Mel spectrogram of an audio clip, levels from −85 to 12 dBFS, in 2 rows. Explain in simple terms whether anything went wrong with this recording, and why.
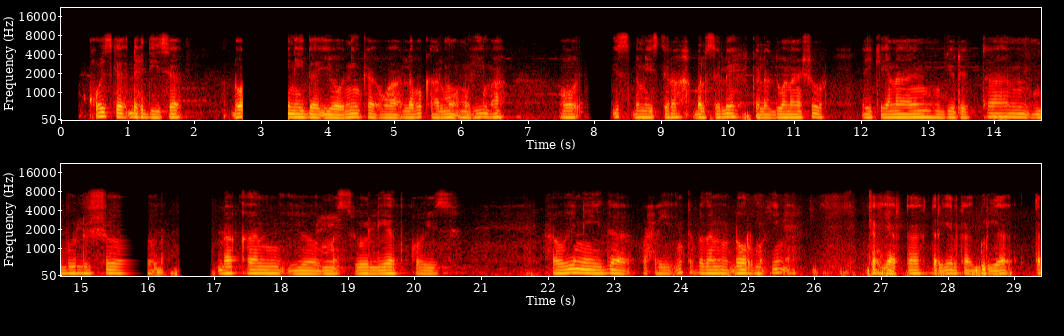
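Several things went wrong in this speech recording.

Audio dropout to silence: between 2.72 and 3.41 s the input was most likely lost for a moment, perhaps through a loose connection or a brief mute. The sound cuts off into dead silence with no background at all, and about 0.69 s of speech is simply gone.

Short stall from a late packet: at 7.80 to 7.86 s one piece of the call arrived late, so the receiving end held the last sound for 40 ms while it waited. That sound drags on slightly, but nothing is lost.

Call audio freeze: at 7.90 to 8.27 s, 15.59 to 16.02 s and 16.46 to 16.97 s, pieces of the call were likely held up in transit. Each time the last sound is stretched into a fading buzz and then goes silent, for 0.29, 0.10 and 0.43 s, before the speech resumes where it stopped. The gaps are added pauses, not missing speech.

Time-stretched section: from 12.44 to 23.29 s, software likely stretched the audio to fill a longer slot, playing it at about 0.54 times normal speed while keeping the pitch. 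The pace suddenly drops to roughly half, and the speech drags.

Jitter buffer speed-up: at 21.74 to 22.39 s and 28.09 to 29.33 s, the call had built up extra delay, so the receiver trimmed tiny slices, roughly a tenth of a second in total each time. The speech runs about 12% and 9% faster at the same pitch and sounds hurried.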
